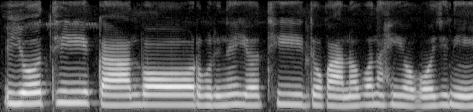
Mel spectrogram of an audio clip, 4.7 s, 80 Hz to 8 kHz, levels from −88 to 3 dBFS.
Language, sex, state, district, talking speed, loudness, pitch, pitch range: Chakma, female, Tripura, West Tripura, 150 wpm, -14 LUFS, 220 Hz, 210-230 Hz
